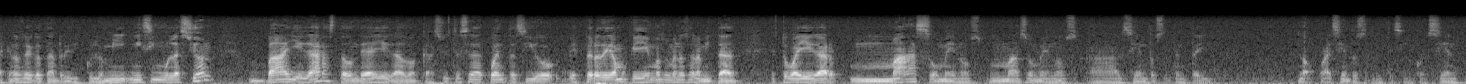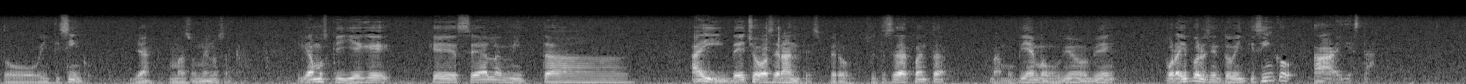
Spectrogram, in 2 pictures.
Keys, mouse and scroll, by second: 0.0-0.3 scroll up 2, 0.7-1.3 middle drag, 2.3-3.1 middle drag, 22.6 alt+a.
